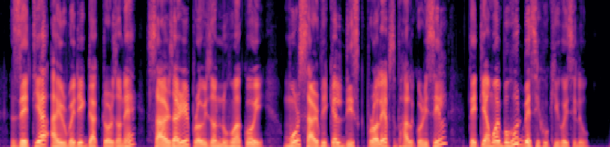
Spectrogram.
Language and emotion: Assamese, happy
